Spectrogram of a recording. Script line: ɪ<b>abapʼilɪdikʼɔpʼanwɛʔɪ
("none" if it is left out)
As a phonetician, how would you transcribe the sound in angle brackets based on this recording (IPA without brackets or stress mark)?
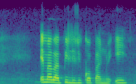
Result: m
